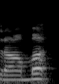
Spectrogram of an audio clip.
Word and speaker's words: Rama: As per Sanskrit, the right pronunciation is Rama. It's not Rama, no Akaram. At the same time, no Ram. It's not half. So Rama is the correct pronunciation.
